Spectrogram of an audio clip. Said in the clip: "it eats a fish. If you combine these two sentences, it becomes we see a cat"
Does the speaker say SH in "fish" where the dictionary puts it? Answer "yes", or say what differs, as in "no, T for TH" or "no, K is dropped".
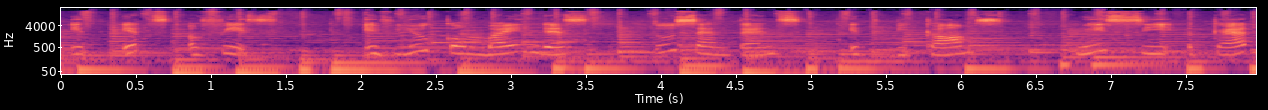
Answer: no, S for SH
